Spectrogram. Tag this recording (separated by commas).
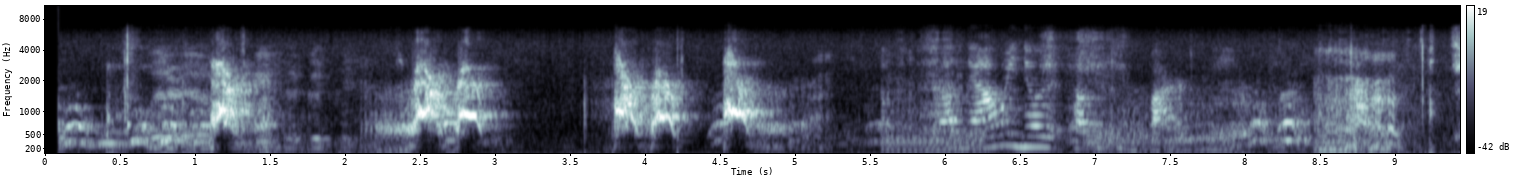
Domestic animals, Animal, Bark, Yip, Speech, Dog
